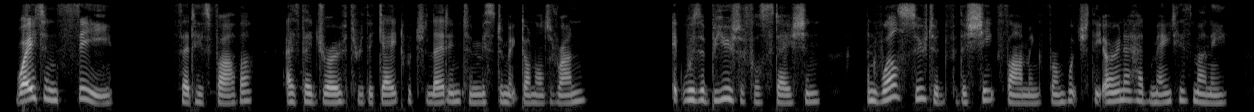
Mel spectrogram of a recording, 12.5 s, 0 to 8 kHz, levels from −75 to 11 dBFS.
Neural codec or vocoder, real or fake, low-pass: none; real; 7.2 kHz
